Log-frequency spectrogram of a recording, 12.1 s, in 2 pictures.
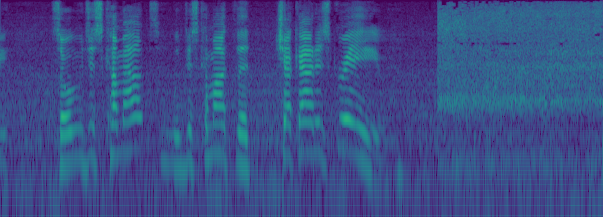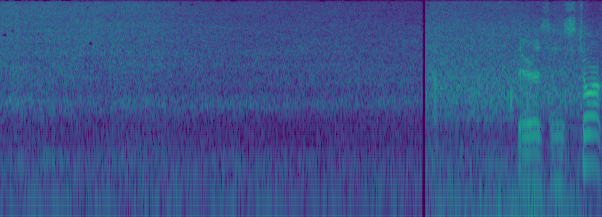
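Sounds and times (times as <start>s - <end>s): wet-road traffic: 4.1s - 12.0s
low rumble: 4.2s - 11.2s
rain hiss: 4.4s - 12.0s.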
